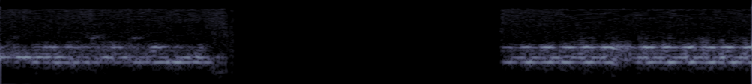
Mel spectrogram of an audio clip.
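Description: A telephone rings in two steady, trilling bursts separated by a short pause of silence, loud and close with no voices present.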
